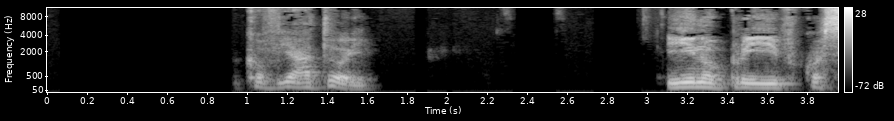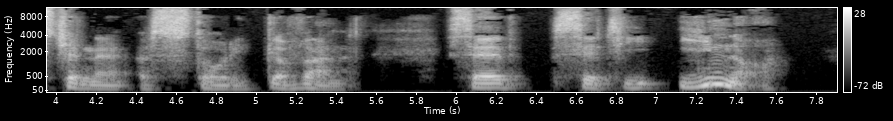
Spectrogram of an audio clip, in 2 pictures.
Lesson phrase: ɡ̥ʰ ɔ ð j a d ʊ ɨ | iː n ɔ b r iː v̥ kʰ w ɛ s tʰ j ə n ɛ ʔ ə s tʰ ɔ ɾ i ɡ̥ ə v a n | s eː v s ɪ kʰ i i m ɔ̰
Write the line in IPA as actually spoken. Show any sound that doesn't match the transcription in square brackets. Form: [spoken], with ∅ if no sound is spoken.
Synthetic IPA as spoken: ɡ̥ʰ ɔ [v] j a d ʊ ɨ | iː n ɔ b r iː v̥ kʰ w ɛ s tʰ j ə n ɛ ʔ ə s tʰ ɔ ɾ i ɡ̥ ə v a n | s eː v s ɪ [tʰ] i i [n] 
